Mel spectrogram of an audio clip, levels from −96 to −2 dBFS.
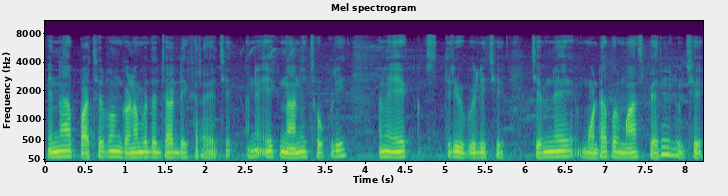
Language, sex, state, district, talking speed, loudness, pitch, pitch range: Gujarati, male, Gujarat, Gandhinagar, 175 wpm, -20 LUFS, 115 Hz, 105-120 Hz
